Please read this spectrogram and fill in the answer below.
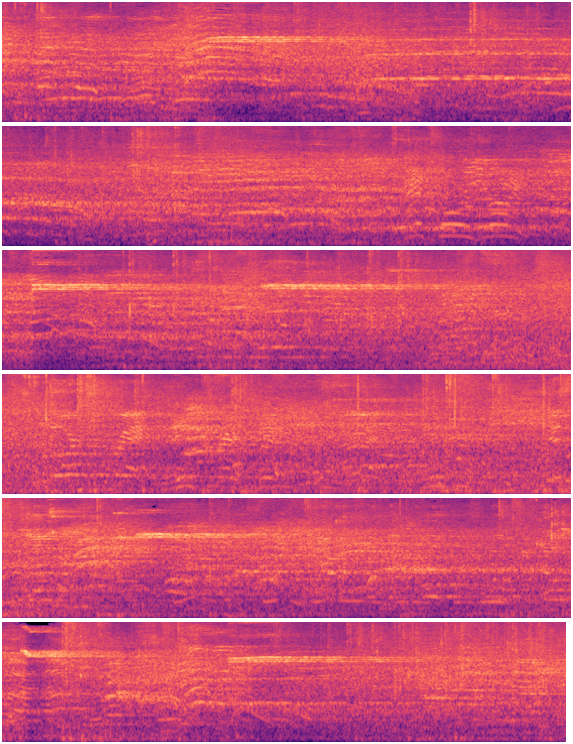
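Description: Indistinct chatter and calls from many overlapping voices in a large, echoing gymnasium, with balls bouncing on the hardwood floor.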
